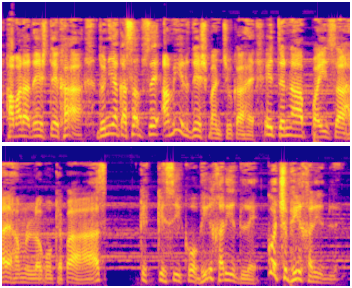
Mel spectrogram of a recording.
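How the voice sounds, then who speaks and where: A man voicing a boastful, scornful army officer in an animated story, taunting and full of swagger. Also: sits high. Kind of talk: animated Hindi story voice acting.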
